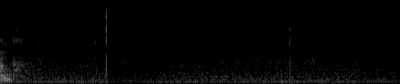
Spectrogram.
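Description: Scissors snipping through a yarn pompom to trim it round: a few faint, separate snips, the clearest about a second in.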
